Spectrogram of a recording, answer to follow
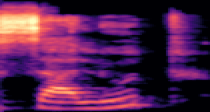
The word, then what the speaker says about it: salut: In French, we do not always pronounce the last letter. So instead of saying salut, we say salut, salut, hi or hello.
